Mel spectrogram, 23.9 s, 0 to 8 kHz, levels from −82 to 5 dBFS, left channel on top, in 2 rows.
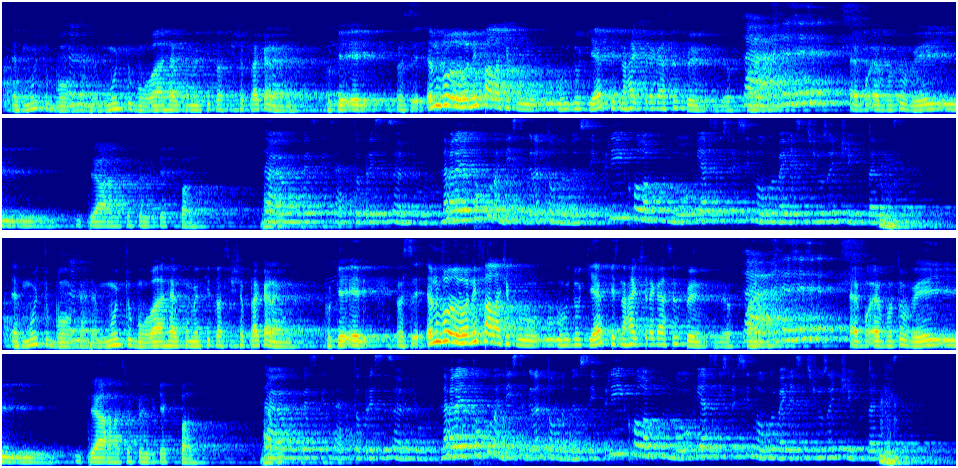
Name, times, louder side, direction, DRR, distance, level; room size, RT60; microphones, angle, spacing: voice 1, 0.1-3.6 4.0-9.7 10.6-12.5 12.8-14.4 15.2-15.4 22.9-23.1, right 4 dB, 40° right, 8 dB, 0.3 m, -31 dB
voice 2, 0.7-1.2 4.0-4.4 9.2-10.7 15.2-23.1, equal, 10° right, -1 dB, 1.5 m, -38 dB
15.0 x 10.0 x 3.7 m, 2.6 s
head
